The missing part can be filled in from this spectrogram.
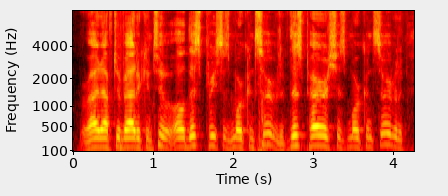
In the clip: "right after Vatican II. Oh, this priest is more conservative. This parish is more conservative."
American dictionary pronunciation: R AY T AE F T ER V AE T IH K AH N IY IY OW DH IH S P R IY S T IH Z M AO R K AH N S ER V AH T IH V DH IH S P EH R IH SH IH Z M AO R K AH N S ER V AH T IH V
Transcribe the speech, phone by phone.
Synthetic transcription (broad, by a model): R AY T AE F T ER V AE T IH K AH N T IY OW DH IH S P R IY S T IH Z M AO R K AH N S ER V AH T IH V DH IH S P EH R IH SH IH Z M AO R K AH N S ER V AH T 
